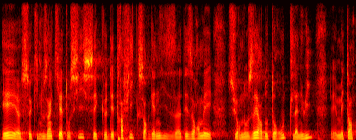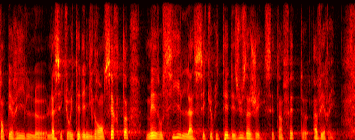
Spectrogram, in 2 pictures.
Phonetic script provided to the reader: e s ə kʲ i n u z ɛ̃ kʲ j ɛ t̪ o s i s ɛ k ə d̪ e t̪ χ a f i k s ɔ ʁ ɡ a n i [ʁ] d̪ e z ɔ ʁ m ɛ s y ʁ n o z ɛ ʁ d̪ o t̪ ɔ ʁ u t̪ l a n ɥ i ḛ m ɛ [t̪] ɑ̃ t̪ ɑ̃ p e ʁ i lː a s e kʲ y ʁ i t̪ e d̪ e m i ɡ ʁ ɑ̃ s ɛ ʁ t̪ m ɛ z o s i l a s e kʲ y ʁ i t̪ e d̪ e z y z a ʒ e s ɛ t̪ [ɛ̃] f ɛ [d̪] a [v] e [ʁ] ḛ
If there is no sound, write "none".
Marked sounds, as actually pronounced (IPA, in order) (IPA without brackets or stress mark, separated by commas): z, t̪, ɛ̃, t̪, v, ʁ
